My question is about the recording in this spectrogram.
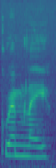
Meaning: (adjective) Grim-looking, grim-natured; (adverb) In a grim manner
- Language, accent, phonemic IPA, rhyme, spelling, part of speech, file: English, US, /ˈɡɹɪmli/, -ɪmli, grimly, adjective / adverb, En-us-grimly.ogg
